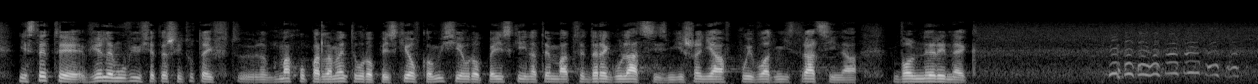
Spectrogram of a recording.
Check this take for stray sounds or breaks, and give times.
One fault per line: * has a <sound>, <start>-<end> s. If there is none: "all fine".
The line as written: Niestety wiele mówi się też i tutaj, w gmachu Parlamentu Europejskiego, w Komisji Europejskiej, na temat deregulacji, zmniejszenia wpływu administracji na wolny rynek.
* has a laugh, 11.0-12.5 s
